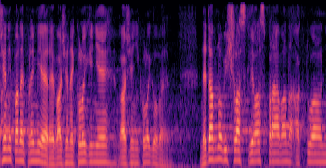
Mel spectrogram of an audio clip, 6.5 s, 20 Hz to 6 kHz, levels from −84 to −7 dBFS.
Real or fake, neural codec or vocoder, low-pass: real; none; 5.4 kHz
